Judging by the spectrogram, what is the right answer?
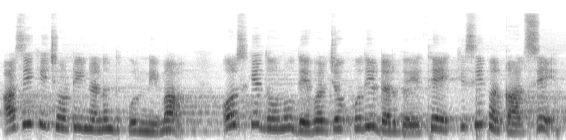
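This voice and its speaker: Woman storyteller, lively melodic read, fairly high voice, roomy echo. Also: moderate pace. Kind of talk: storytelling narration. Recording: echoey room with long reverb.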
